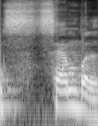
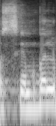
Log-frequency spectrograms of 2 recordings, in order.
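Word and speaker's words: symbol: Number 9 पे है मिसप्रोनाउंसिएशन सैम्बल। सैम्बल नहीं है, इसको सिंबल बोलना है।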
